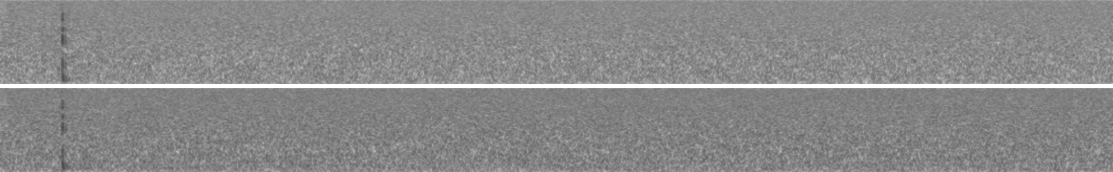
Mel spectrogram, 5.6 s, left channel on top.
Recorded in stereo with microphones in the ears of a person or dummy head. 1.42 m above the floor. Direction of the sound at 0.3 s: 30° left (ahead or behind).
